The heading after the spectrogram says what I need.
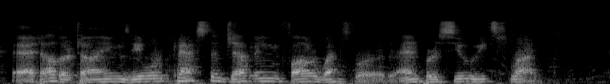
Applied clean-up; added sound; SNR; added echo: neural separator model SepFormer DNS4.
